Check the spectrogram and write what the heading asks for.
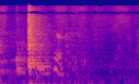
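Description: Cardboard puzzle boxes knocking and sliding against each other as one is pulled from a stack, with one sharp knock about half a second in.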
